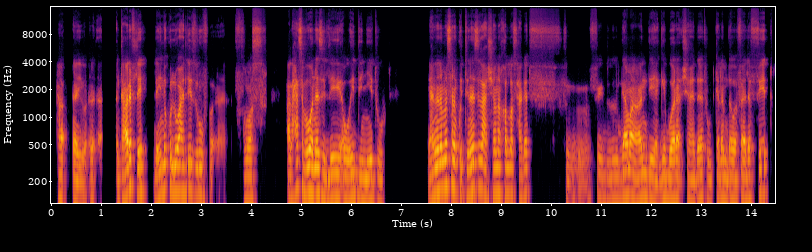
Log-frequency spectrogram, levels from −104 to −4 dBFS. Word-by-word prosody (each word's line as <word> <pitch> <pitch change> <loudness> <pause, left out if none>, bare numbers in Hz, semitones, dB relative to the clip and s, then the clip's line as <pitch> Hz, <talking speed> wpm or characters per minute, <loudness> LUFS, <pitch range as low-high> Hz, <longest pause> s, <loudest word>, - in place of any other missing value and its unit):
ه 120 0 -1
أيوه، 100 -2 0
إ - - -11
أ - - -8 0.3
أنت - - -6
عارف - - +7
ليه؟ 145 +1 +1 0.2
لإن 130 +7 0
كلّ 155 -1 -1
واحد 150 0 +3
ليه - - 0
ظروف 140 -1 -5
آآ - - -12 0.2
في 110 - -15
مصر، 115 0 -4 0.4
على - - 0
حسب - - 0
هو 145 +1 +6
نازل 135 -5 +2
ليه 120 +1 0
أو 115 -1 0
إيه 120 - 0
دنيته، 110 -1 -4 0.9
يعني 125 +6 +3
أنا 160 - +6
مثلًا 170 0 +4
كنت 145 -3 -6
نازل 160 +4 +2
عشان 140 0 +1
أخلَّص 140 0 -1
حاجات 135 0 -3
ف - - -14 0.6
في - - -10 0.4
في 120 - -13
الجامعة 115 +3 +1
عندي 115 -2 -2
أجيب 115 +3 -5
ورق 110 0 +4
شهادات 110 +2 -3
والكلام 110 +1 -5
دوّة، 110 0 0
فلَفّيت 115 +6 -2
125 Hz, 175 wpm, -28 LUFS, 115-145 Hz, 0.9 s, عارف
